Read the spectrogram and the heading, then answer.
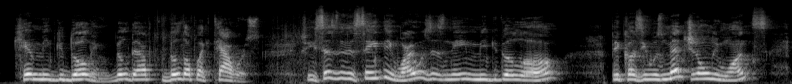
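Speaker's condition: No condition

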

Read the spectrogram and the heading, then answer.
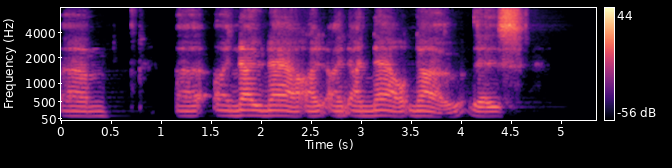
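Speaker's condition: Aphasia and apraxia after stroke; trouble getting words out, intelligence intact, early on only yes, no and swear words

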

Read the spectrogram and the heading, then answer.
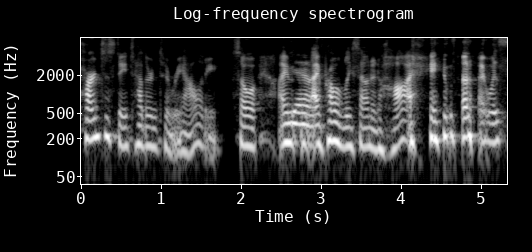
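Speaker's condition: Cleft lip and palate

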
